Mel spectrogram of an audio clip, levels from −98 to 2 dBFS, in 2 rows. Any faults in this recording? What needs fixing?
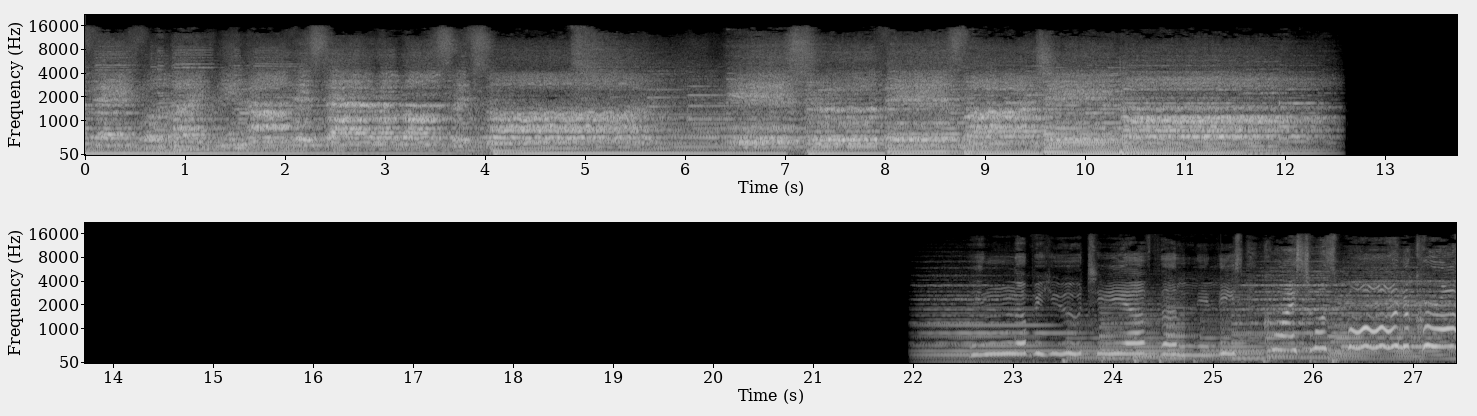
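One channel drops out from 24.72 to 25.08 s, likely a lost stereo channel, so the mono sum abruptly falls about 6 dB for roughly a third of a second. Secure the stereo connections and check both channels for continuity before the channels are summed to mono.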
